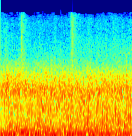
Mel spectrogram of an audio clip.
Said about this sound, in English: triggering a massive avalanche. Here, pop, pop, pop, the whole bowl lets go. And it sounds like a freight train running right over.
